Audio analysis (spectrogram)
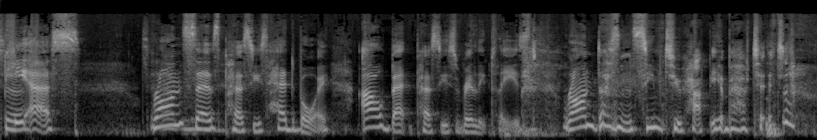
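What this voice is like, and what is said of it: Put-on British accent. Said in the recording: “I used to always think that I could do like a good British accent ... All I'm gonna say about your accent is your wife left pretty hard.”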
